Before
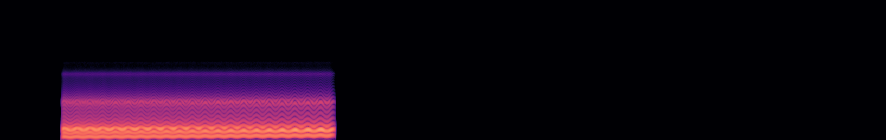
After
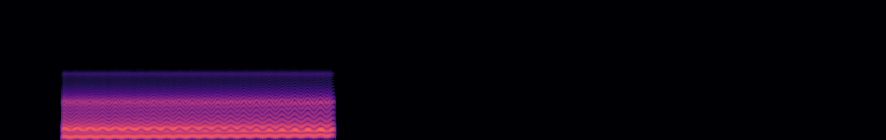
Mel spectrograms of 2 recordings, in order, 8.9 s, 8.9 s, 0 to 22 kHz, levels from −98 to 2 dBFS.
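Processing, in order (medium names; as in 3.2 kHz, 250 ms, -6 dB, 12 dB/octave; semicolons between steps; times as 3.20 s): peaking EQ 220 Hz -12 dB 0.98 oct; trim -5 dB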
